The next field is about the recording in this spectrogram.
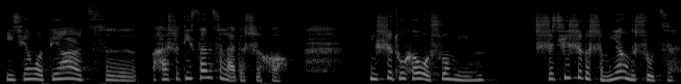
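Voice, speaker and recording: A woman's voice: a little high, lively intonation, brisk, a bit bright. An actress playing an earnest, courteous young female warrior in an anime-style video game. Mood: calm, teasing. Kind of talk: scripted anime game voice acting.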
